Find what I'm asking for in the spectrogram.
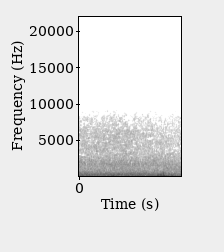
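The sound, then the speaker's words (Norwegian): Water splashing and spilling, a soft rushing wash with a brief surge near the start and a fuller gush toward the end. No one speaks. “Men eh, oi, der kom det vann.”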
